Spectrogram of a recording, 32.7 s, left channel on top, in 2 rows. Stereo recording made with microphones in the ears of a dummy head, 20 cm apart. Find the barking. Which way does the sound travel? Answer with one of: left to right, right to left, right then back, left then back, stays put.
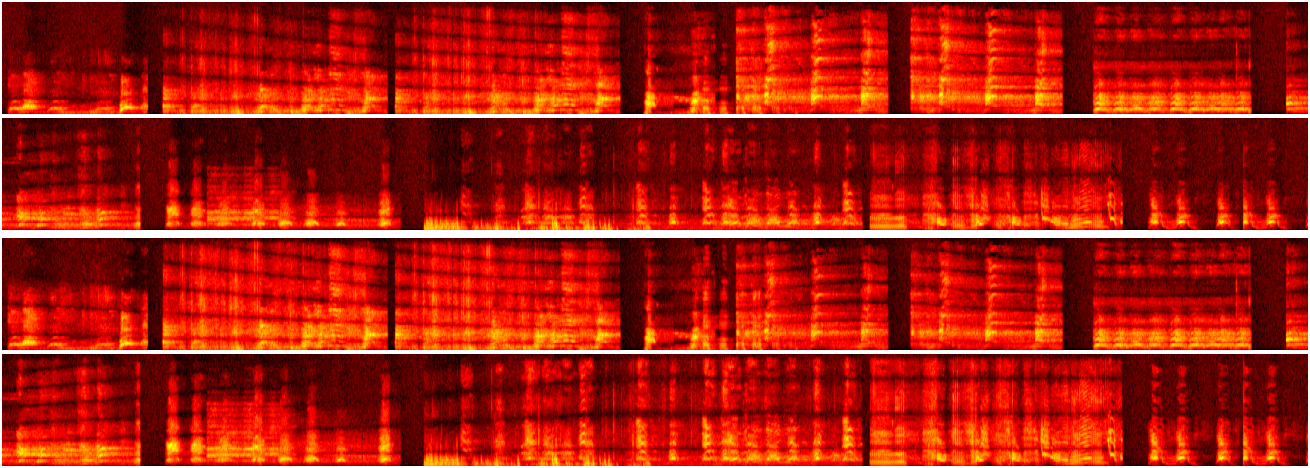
left then back.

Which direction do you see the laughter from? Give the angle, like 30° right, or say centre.
70° right.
